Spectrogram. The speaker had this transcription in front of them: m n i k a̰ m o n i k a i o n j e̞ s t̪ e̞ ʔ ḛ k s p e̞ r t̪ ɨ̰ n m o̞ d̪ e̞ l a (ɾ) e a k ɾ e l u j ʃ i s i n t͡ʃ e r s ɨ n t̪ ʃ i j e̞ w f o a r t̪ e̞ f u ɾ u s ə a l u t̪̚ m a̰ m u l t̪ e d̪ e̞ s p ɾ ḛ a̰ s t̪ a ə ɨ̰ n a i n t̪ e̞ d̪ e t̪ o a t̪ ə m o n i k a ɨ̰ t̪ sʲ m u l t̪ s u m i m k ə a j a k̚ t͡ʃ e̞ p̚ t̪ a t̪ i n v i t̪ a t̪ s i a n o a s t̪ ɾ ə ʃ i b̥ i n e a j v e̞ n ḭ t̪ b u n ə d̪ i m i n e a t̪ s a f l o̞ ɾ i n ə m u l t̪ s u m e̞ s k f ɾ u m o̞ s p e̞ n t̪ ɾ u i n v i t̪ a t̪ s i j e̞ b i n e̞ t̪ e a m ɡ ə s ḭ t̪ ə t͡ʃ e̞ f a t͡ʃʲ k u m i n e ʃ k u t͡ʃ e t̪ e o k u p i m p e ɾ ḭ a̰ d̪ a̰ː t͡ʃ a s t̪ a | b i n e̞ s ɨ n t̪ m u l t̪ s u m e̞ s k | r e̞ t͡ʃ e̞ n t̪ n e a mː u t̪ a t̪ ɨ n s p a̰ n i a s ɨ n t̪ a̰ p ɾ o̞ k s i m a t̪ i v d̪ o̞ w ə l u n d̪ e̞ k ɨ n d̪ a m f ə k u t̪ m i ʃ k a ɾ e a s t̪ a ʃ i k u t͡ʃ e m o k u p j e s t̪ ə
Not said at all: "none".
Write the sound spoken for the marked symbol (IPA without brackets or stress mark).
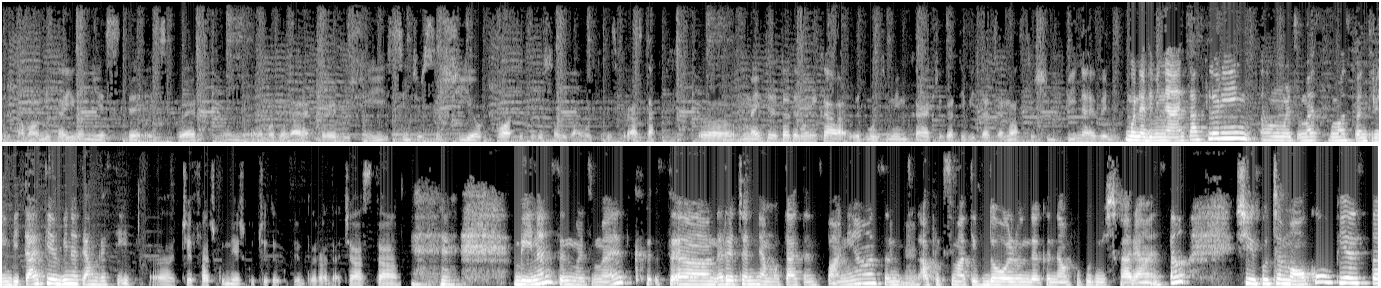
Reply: ɾ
